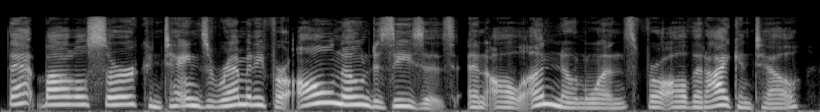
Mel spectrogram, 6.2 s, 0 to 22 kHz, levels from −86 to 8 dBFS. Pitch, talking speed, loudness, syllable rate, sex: 220 Hz, 195 wpm, -16 LUFS, 4.6 syllables/s, female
